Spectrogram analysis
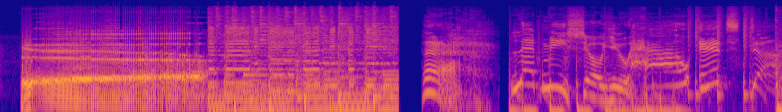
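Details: Animated Mario cartoon reacting to a burping-contest comic: long, loud, voiced cartoon burps, one drawn out and then a run of shorter ones, with music behind.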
